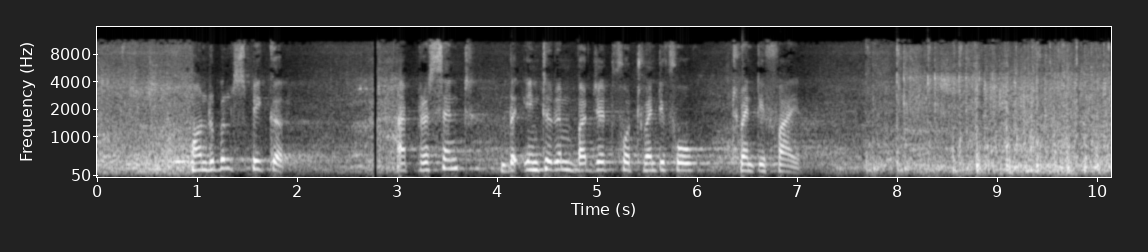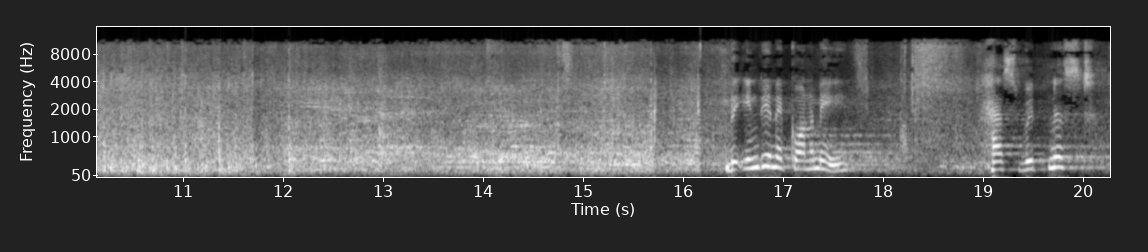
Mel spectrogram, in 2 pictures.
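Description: A woman speaks steadily into a microphone in a large hall.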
